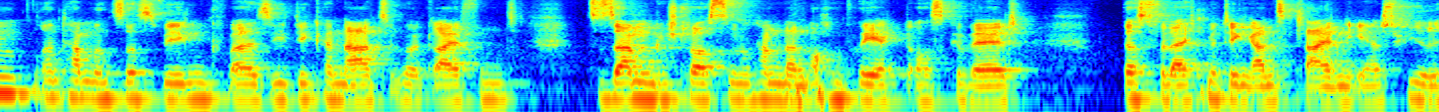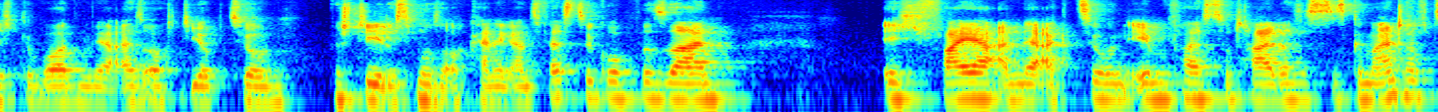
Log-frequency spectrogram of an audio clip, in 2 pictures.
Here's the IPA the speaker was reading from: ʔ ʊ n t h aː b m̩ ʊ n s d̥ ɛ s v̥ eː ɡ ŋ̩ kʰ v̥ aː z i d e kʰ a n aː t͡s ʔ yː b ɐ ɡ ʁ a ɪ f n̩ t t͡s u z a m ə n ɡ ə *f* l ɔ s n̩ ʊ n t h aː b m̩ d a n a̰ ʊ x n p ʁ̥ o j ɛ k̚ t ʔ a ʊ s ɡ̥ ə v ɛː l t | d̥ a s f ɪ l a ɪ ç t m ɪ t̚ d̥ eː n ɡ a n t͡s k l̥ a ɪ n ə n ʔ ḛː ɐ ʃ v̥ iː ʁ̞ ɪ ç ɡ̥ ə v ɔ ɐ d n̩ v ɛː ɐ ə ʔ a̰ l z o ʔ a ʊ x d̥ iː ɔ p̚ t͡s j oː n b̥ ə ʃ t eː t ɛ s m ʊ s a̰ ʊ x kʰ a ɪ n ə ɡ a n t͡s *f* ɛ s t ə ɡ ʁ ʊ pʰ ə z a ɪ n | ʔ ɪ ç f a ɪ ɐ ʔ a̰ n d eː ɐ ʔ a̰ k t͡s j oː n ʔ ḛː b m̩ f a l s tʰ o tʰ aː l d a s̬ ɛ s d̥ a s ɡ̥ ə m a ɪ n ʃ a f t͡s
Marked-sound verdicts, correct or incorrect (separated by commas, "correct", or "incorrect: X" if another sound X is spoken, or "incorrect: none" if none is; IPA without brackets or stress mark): incorrect: ʃ, correct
